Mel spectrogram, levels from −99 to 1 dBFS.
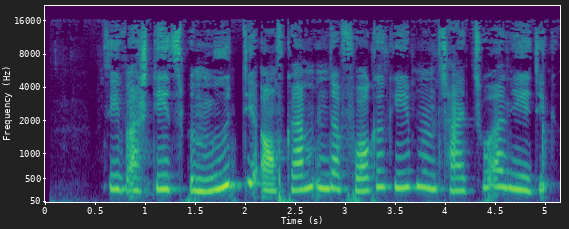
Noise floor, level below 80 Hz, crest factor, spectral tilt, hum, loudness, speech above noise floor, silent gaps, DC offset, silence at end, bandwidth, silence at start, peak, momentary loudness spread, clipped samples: -62 dBFS; -50 dBFS; 14 dB; -3.5 dB/octave; none; -23 LUFS; 39 dB; none; under 0.1%; 0.15 s; 16.5 kHz; 0.6 s; -8 dBFS; 8 LU; under 0.1%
